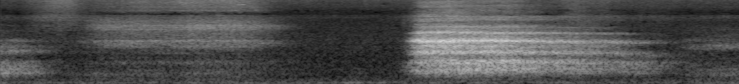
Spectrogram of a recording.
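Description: Deep, audible breaths during a beginner mat Pilates exercise: a soft, drawn-out breath, then a pause, then a louder, forceful exhale close to the microphone, with no words spoken.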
